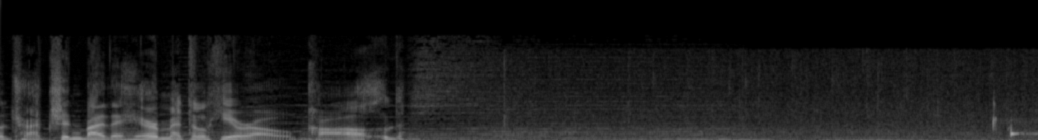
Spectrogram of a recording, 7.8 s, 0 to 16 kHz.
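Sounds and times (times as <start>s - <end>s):
speech: 0.0s - 3.3s
steady dense heavy rain: 2.2s - 7.7s
sharper drips or splashes: 3.0s - 7.7s.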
